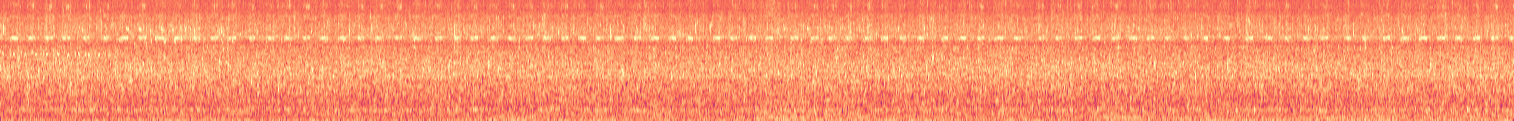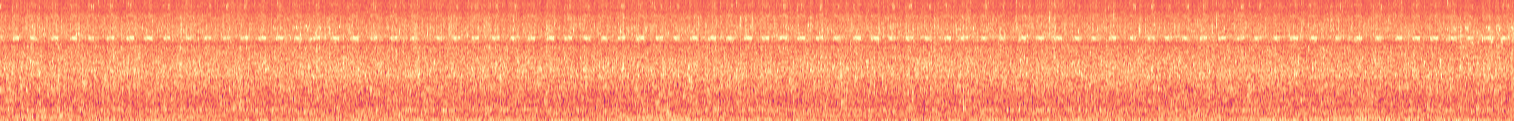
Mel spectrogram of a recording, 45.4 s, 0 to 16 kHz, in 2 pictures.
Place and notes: Golden State Hwy, Castaic, CA, USA - Late Afternoon Ambience
Late afternoon near a creek at a relatively remote small park in the Los Padres National Forest called Frenchman's Flat. Lots of crickets and birds and a few people enjoying the afternoon warmth.
California, United States of America, 28 April 2020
